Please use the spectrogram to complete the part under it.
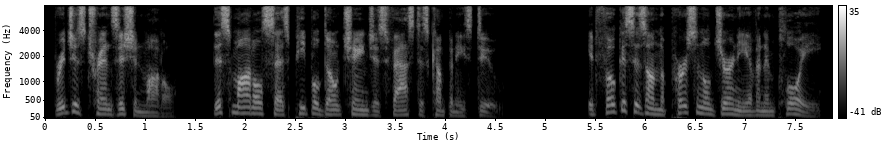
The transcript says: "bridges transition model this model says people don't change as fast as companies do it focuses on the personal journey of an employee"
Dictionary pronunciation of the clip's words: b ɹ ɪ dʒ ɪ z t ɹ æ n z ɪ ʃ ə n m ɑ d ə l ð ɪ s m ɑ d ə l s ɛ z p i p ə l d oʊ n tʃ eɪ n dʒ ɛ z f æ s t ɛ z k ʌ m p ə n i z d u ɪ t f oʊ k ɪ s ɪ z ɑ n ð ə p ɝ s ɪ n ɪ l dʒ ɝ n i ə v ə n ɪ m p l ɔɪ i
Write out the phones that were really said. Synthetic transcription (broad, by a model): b ɹ ɪ dʒ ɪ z t ɹ æ n z ɪ ʃ ə n m ɑ d l ð ɪ s m ɑ d l s ɛ z p i p l d oʊ n tʃ eɪ n dʒ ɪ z f æ s t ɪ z k ʌ m p ə n i z d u ɪ t f oʊ k ɪ s ɪ z n ð ə p ɝ s n l dʒ ɝ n i ə v ə n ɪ m p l ɔɪ i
